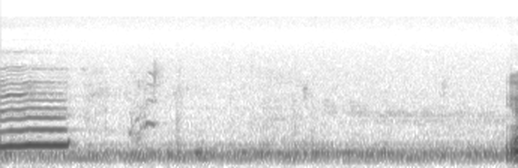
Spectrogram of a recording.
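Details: Bengal cat Simba, at play, gives a short, steady, flat-pitched meow lasting about half a second, followed by a quiet low hum and faint distant voices.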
